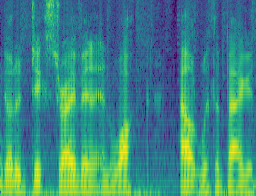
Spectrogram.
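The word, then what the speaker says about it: は: an excellent question the wa is the letter ha in japanese however when it's used in this grammar point to mark the subject it is pronounced like a w but everywhere else it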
